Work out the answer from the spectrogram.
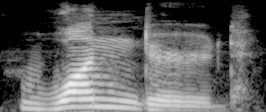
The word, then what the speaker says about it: wondered: wand w w okay this one here is wondered with an uh W wondered Wonder okay now give me the E the ending wondered wondered okay good so wondered what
